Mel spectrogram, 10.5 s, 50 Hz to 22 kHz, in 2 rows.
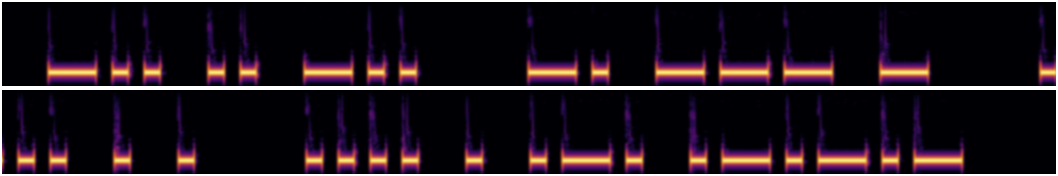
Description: Morse code, heard as a keyed tone, about 15 wpm, 700 Hz. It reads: DID NOT SEE HER.
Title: Sentences from Top 1000 Words - Review Part 4 - 15wpm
